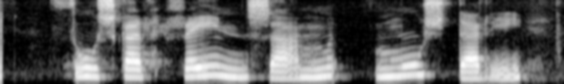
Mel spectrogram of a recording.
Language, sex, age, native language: Icelandic, female, 8, Slovak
